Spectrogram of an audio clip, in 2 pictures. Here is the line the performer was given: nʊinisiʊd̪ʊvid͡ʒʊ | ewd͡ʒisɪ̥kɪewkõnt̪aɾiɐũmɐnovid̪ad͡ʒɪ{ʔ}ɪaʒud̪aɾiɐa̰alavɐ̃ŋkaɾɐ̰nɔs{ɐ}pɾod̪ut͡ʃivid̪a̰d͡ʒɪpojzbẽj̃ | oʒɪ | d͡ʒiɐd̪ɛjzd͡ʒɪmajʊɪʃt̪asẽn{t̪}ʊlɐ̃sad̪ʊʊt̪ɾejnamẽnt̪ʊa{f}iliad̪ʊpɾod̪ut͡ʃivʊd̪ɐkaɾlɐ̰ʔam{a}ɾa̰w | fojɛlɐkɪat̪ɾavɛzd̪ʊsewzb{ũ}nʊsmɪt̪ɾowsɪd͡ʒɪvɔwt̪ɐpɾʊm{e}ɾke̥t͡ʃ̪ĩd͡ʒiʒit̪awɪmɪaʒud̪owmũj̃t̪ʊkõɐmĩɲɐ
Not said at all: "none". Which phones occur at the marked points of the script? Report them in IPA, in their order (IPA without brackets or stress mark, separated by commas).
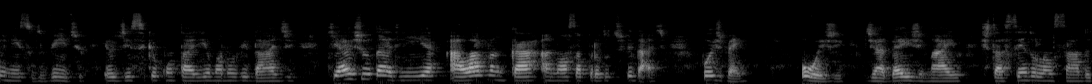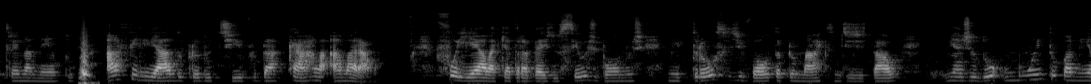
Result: k, ɐ, d̪, f, a, õ, a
